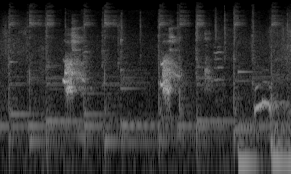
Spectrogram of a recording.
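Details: Urgent alarm from a female capuchin monkey that has seen a snake on the ground, warning her troop. Two loud, bright squeaks about a second apart, then softer chirping, over orchestral background music.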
